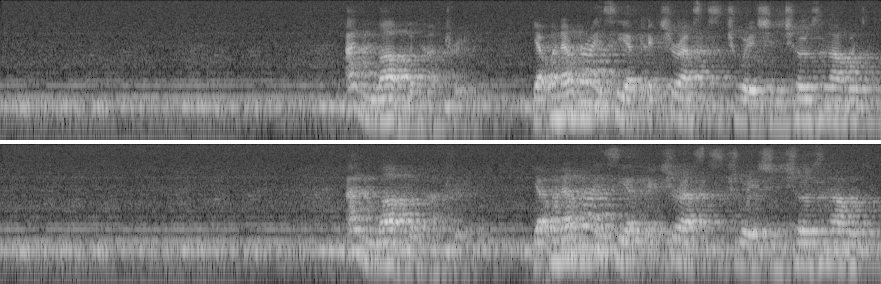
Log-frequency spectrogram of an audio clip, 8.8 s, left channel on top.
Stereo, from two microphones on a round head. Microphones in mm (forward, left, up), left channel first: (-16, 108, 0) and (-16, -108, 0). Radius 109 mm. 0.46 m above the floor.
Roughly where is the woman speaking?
Left.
